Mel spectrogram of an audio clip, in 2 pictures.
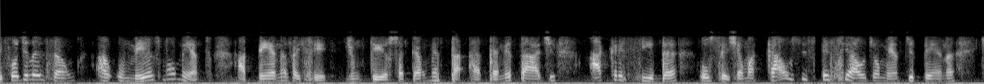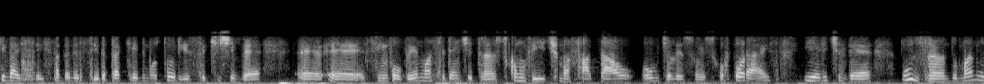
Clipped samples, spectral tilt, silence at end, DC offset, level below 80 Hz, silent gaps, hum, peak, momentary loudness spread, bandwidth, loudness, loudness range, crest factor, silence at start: under 0.1%; -7 dB/octave; 0 s; under 0.1%; -30 dBFS; none; none; 0 dBFS; 7 LU; 8.6 kHz; -19 LUFS; 2 LU; 18 dB; 0 s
